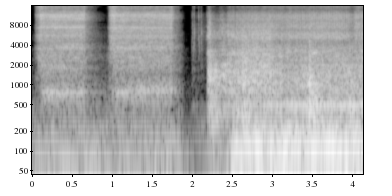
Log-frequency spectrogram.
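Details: Suzuki Samurai abandoned for 20 years: steady cranking at about four turns a second that never catches. Owner suspects stale, smelly fuel and a bad fuel pump or broken fuel line.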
